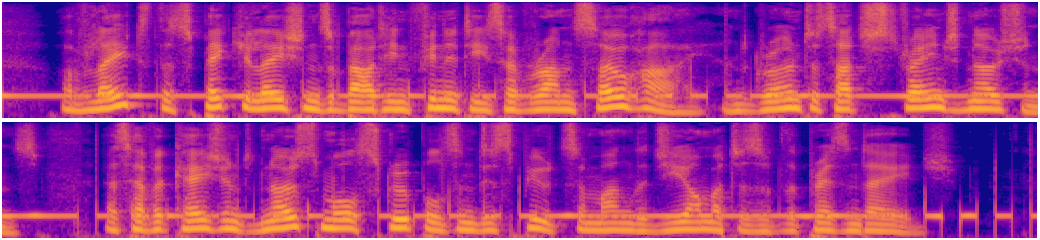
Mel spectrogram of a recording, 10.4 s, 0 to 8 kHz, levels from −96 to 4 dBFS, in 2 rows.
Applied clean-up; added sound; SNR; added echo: none; Telephone; 11 dB; none.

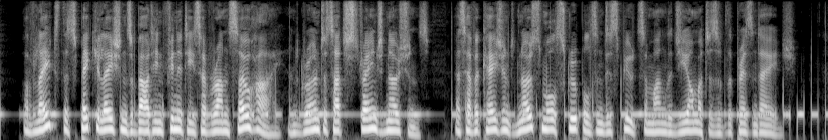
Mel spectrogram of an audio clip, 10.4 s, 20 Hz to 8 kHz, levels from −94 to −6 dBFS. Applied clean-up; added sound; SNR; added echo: neural mask model RNNoise.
